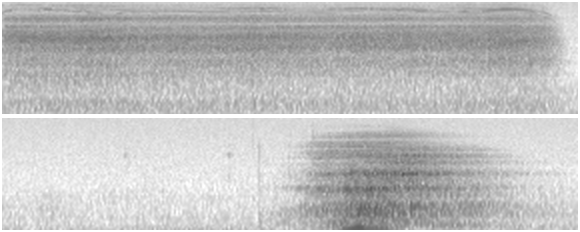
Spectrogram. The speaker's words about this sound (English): Breathe as deeply as possible, at least once every few minutes. That's a good cure for anxiety as well. Let's do it together.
